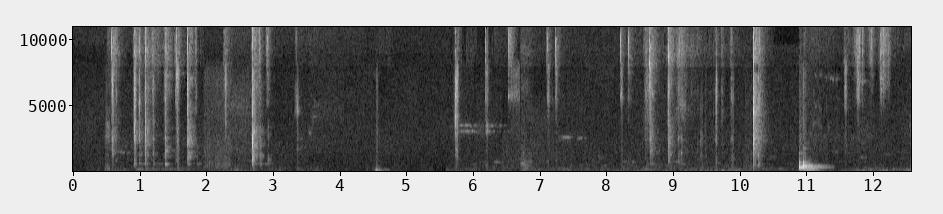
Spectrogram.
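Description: Computer keyboards clatter in scattered bursts of quick keystrokes during a game development workshop session, with irregular pauses between runs of clicks and a louder thump near the end.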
